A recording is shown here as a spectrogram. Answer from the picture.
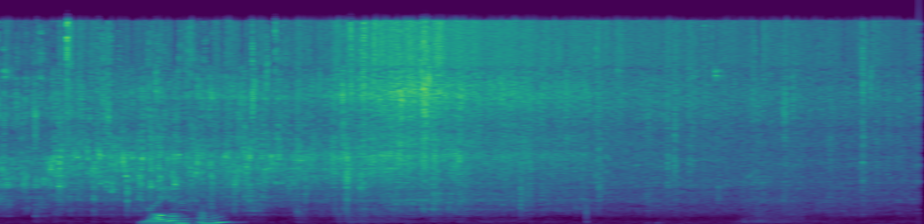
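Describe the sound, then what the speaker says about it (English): Shredded potato and onion frying in a hot skillet, a soft steady sizzle and crackle under a short exchange between two people, the frying fading slightly quieter toward the end. "I'm just getting the shredded potato and the shredded onion into the pan"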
